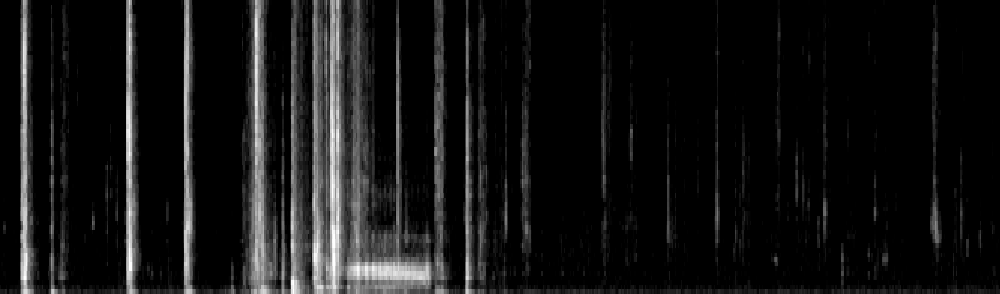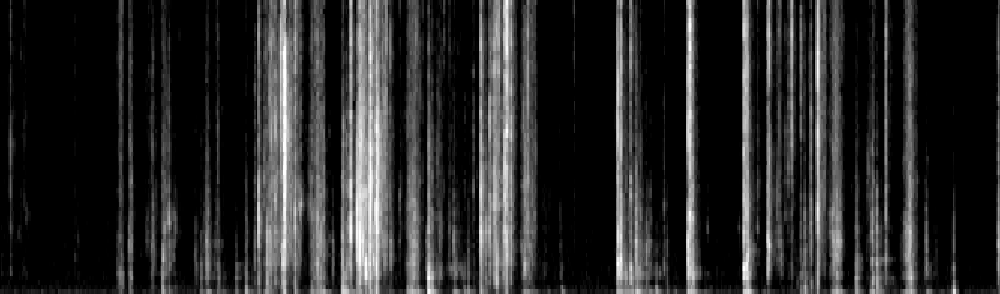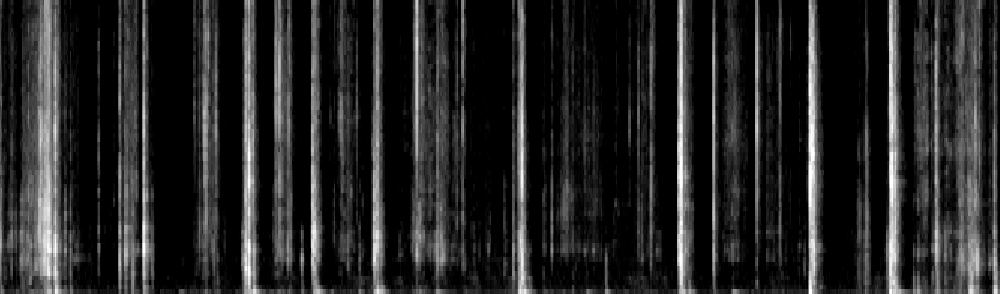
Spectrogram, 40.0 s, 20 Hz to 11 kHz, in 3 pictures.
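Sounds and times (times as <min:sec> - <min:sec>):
slime crackling and popping: 0:16.7 - 0:20.6, 0:35.2 - 0:40.0.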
